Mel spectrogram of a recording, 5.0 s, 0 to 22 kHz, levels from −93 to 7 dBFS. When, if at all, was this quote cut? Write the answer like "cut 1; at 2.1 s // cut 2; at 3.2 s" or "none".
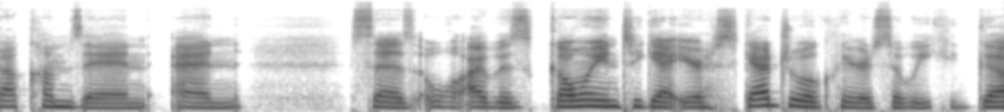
none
